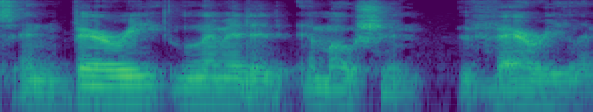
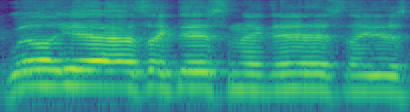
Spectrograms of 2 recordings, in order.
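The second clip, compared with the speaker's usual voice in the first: much higher, louder liar's babble; raised, unconfident voice; 9 semitones higher, 10 dB louder than usual. Shown as a demonstration. Teacher showing how a liar talks, raised unconfident voice. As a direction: voice shooting up as you fake it. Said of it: "my voice starts racing, and I'm not confident".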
